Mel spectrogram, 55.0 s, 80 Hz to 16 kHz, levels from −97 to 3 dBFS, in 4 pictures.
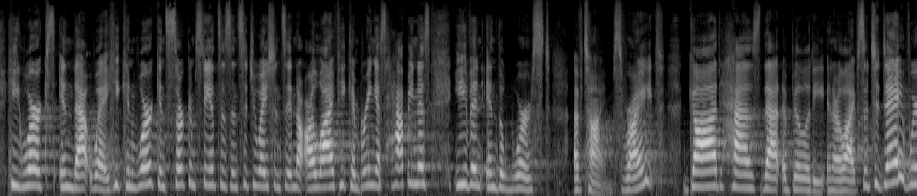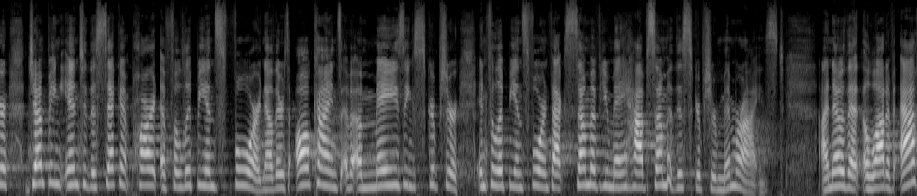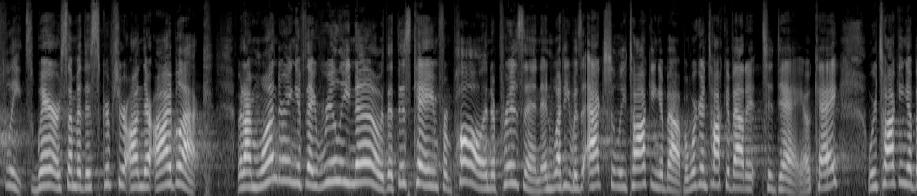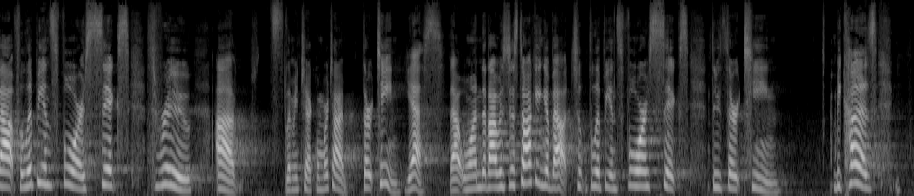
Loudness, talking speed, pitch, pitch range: -28 LUFS, 155 wpm, 275 Hz, 250-300 Hz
